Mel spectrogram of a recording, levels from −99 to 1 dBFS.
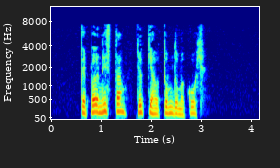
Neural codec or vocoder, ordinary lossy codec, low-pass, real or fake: none; MP3, 48 kbps; 7.2 kHz; real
